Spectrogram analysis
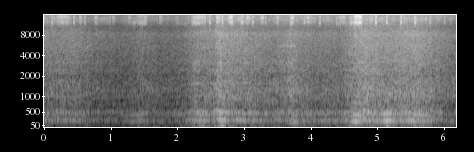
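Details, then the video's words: Western honey bees buzzing near their hive hum steadily, their low buzz swelling louder and fading as bees pass close. "🐝 Honey Bees Buzzing Sound Effect – Natural Hive Ambience"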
